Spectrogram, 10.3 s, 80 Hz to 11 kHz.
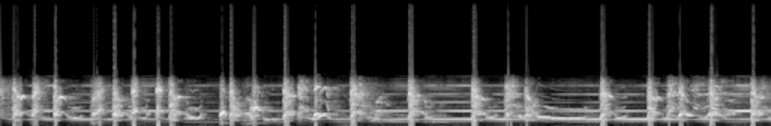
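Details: Pair of dogs joining in with a town horn blown each Monday at 1:15, a habit begun when their owner howled along. Long, bending, overlapping howls with yelping breaks run over a constant horn note, punctuated by repeated sharp clicks.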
